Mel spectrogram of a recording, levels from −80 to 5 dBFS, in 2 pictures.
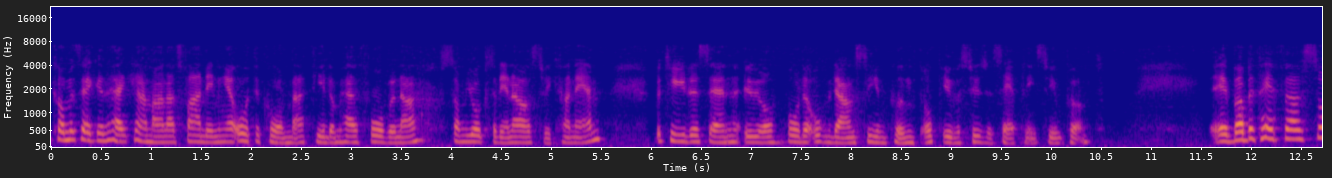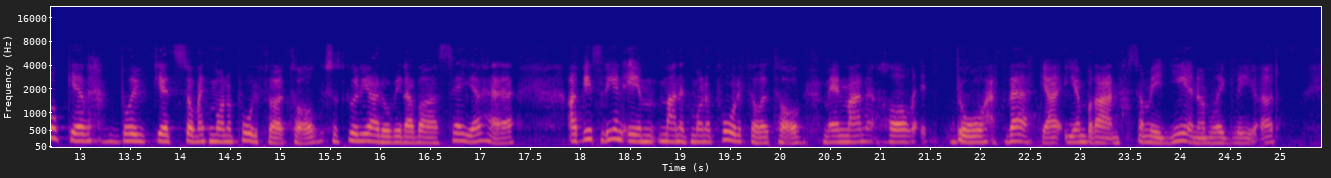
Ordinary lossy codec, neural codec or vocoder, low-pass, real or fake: none; codec, 16 kHz, 1.1 kbps, Voila-Tokenizer; none; fake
